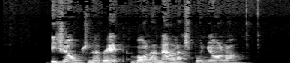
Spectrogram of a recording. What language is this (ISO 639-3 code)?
cat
